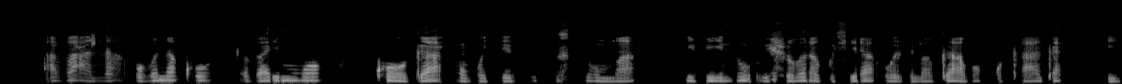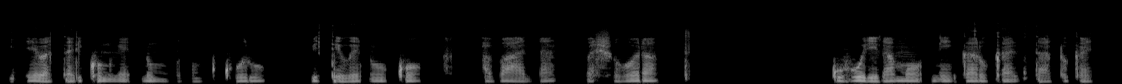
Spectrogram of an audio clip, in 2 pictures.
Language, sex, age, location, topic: Kinyarwanda, female, 25-35, Kigali, health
